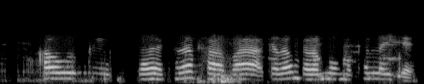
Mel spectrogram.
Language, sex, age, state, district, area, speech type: Manipuri, female, 30-45, Manipur, Kangpokpi, urban, conversation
